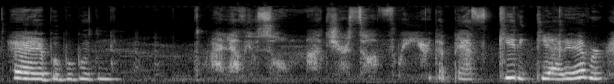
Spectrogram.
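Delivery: put-on breathy baby talk to a cat; whispered cooing. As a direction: coo lovingly in a near whisper. Cooing affection to her cat.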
